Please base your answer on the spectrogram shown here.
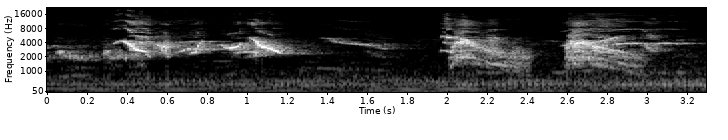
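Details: Oriental magpie-robin in full song: rich, warbled whistled phrases, then two loud, sweeping, buzzy notes, over a faint low hum.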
